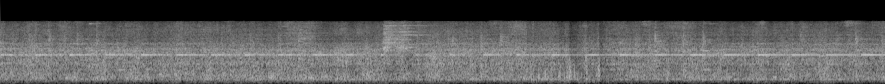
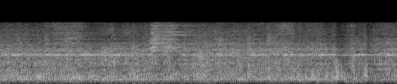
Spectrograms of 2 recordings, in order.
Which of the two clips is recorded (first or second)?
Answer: first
